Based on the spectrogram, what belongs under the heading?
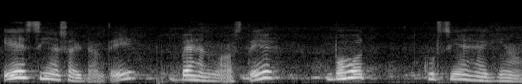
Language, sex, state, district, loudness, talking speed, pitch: Punjabi, male, Punjab, Kapurthala, -18 LUFS, 105 wpm, 230 Hz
